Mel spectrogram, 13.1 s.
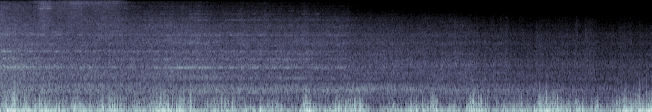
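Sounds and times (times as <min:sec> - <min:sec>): wheels ringing on rails: 0:00.0 - 0:06.0
train rolling rumble: 0:00.0 - 0:13.0
wind buffeting microphone: 0:00.0 - 0:13.0.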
